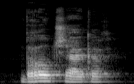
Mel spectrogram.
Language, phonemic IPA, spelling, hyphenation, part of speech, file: Dutch, /ˈbroːtˌsœy̯.kər/, broodsuiker, brood‧sui‧ker, noun, Nl-broodsuiker.ogg
- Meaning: white sugar (white refined sugar)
